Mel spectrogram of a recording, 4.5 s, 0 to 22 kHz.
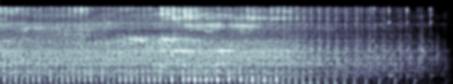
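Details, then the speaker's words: Craftsman 5 HP tiller with a Briggs & Stratton horizontal-shaft engine, running with its air cleaner off after carburettor work to cure pulsing: the single chugs at an even beat with no surging, then winds down; pulsing gone. "well as you can see we don't have any pulsing now and uh I'll get the air cleaner and everything back on here"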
